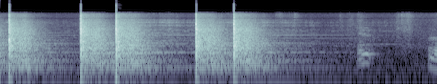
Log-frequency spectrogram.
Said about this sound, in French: on peut venir frapper avec un marteau, doucement, pour être sûr de bien tout enfoncer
